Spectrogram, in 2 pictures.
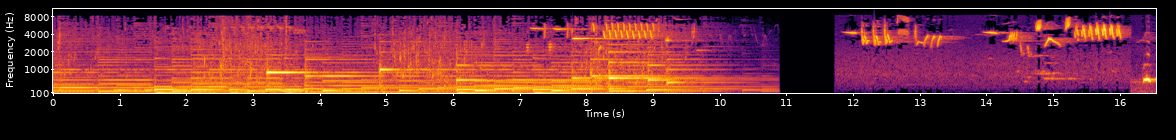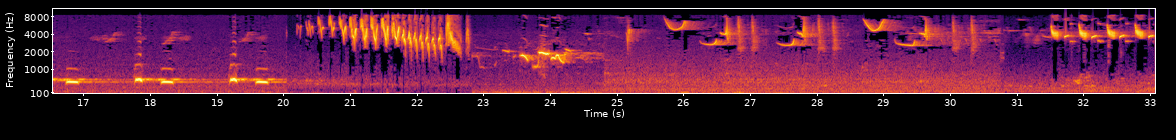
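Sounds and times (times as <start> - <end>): high whistled bird notes: 2.8 - 3.9, 7.1 - 9.9, 19.2 - 24.8
high bird chirps and trills: 7.1 - 10.2, 11.9 - 33.0.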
